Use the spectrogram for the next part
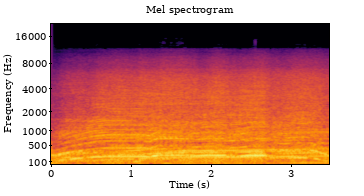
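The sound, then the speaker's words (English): Race car engines roar at Lebanon Valley Speedway, a dirt track off Route 20: a loud continuous growl with layered harmonic whine that swells slightly and holds steady throughout, with no voices. “Lebanon Valley Speedway sits just off Route 20, admittedly in the 12195 zip code.”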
